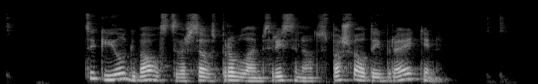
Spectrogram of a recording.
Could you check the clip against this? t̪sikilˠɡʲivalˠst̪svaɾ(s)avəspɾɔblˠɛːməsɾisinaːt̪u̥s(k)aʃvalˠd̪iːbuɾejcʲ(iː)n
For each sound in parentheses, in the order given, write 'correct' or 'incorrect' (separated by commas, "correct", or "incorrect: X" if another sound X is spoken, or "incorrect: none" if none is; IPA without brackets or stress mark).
correct, incorrect: p, incorrect: i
